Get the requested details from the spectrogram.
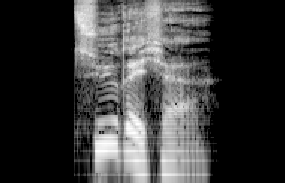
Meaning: alternative form of Zürcher
- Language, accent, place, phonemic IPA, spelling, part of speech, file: German, Germany, Berlin, /ˈt͡syːʁɪçɐ/, Züricher, noun, De-Züricher.ogg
